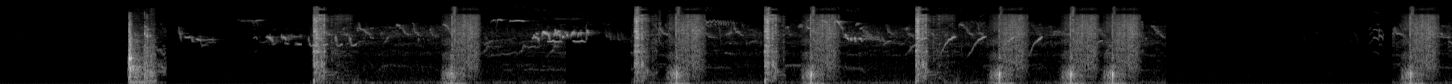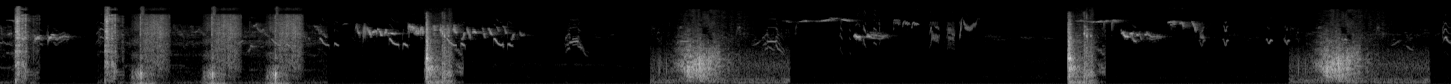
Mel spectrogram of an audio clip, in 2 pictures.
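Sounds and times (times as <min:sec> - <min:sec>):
birds chirping: 0:00.0 - 0:29.0
short rushing noise: 0:04.4 - 0:04.9, 0:06.4 - 0:08.6, 0:09.2 - 0:11.6, 0:15.6 - 0:17.7, 0:21.0 - 0:22.4, 0:27.4 - 0:28.8.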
